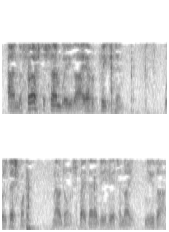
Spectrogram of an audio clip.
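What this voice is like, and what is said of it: English accent. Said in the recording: “you can tell from this accent ... I moved up from England to live in Scotland”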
